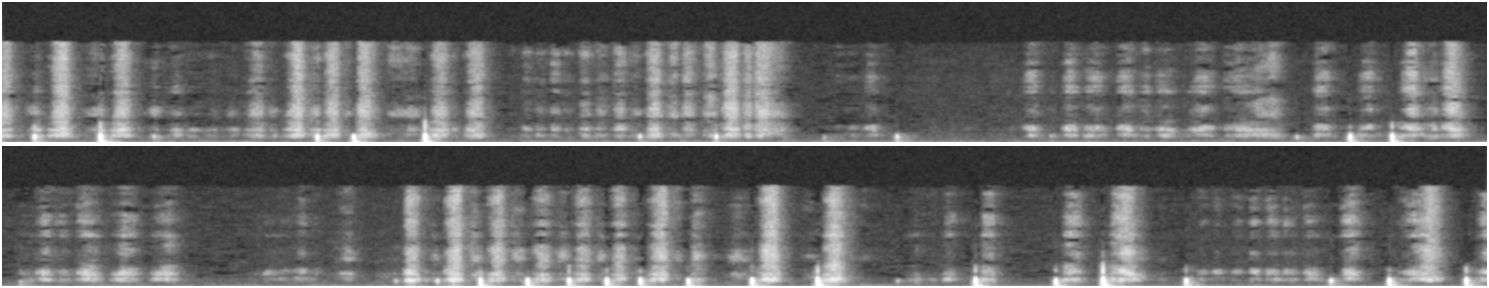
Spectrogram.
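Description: A graphite pencil tip scratches fine, short strokes around the eye area of a face sketch on a sheet of drawing paper. Quiet, dry scratching is broken by many sharp, bright ticks as the tip meets the paper, with softer grainy rubbing between strokes and brief pauses.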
